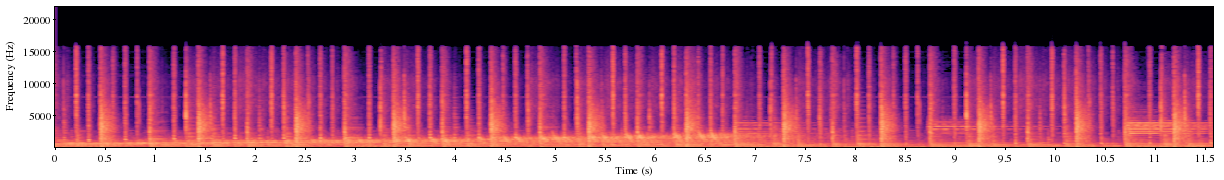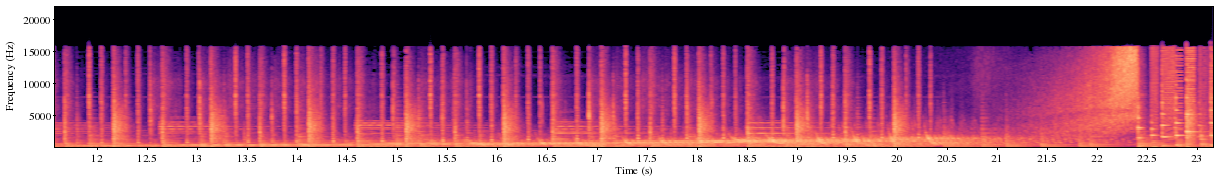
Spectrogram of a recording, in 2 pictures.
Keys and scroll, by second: 1.4-2.0 typing, 2.1 Return, 6.5 F9, 8.7 F1, 12.7 F9, 17.0 ctrl+d, 17.2 Escape, 19.6 F1, 21.8 F1, 21.9 F2.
